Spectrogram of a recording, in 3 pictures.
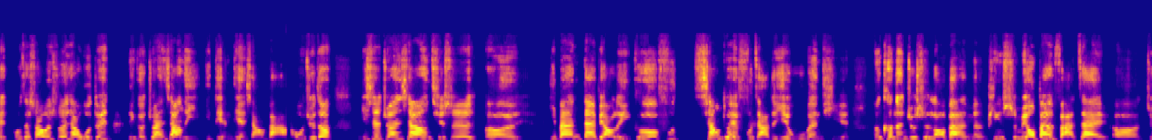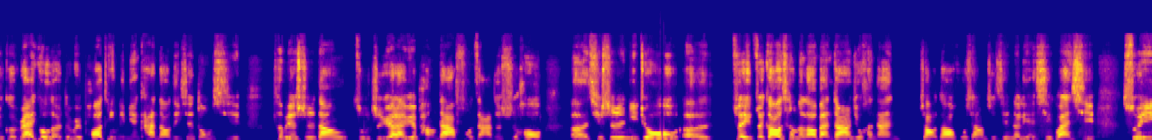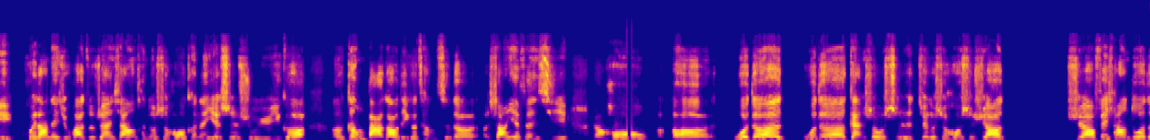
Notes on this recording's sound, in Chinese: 开展了一场线上圆桌交流。我们截取了其中部分讨论制作了本期节目。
